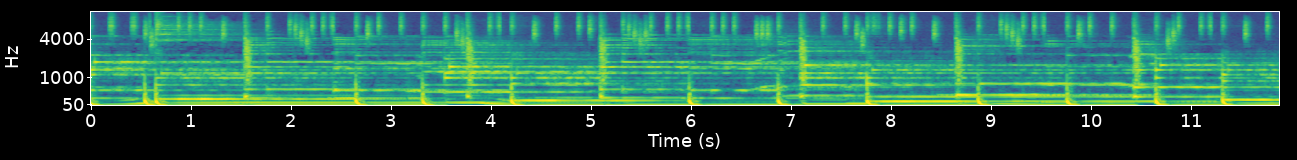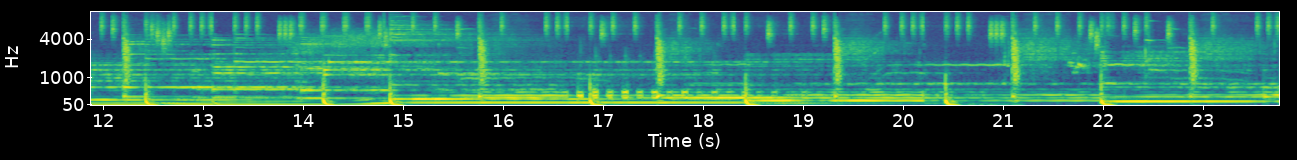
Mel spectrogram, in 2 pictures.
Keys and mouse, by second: 4.7 g, 5.0 click, 6.0 shift+middle click, 8.4 r, 8.6 click, 9.1 g, 9.4 click, 9.9 alt+click, 10.9 g, 11.4 click, 13.4-18.1 drag, 19.2 s, 20.1 click, 20.5 g, 20.8 click, 22.3 g, 22.7 click, 23.3 g.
